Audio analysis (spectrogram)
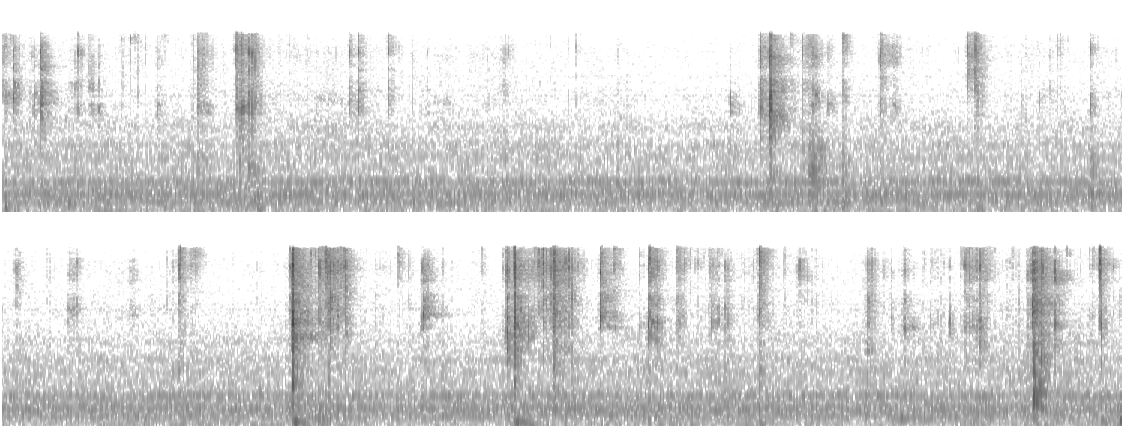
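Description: A metal craft knife carves and scrapes a small, solid, crumbly orange and white ball of compressed soap shavings held in the hand, cutting off crunchy flakes. The sound is quiet: sharp, bright crunches and scrapes, sometimes clustered and sometimes spaced apart, over a faint steady hum.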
